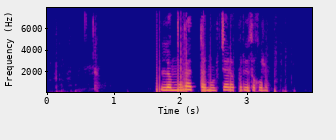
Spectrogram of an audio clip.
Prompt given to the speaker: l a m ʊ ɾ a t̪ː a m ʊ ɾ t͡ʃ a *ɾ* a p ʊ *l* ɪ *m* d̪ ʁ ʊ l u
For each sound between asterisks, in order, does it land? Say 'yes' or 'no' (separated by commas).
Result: no, no, no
